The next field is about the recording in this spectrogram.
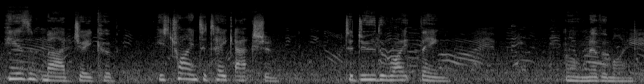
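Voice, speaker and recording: A woman's voice: mid-range voice, unhurried, background noise, lightly acted. An actress playing a level-headed young female assassin in a game cutscene, direct and practical. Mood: exasperated. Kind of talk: video game cutscene acting.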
